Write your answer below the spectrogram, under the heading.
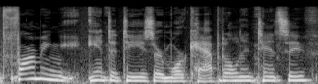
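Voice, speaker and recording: The speaker has an American accent and a moderate pace. Audible room echo and noticeable background noise fill the recording. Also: man. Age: 60s. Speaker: financial adviser. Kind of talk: interview. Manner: halting.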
